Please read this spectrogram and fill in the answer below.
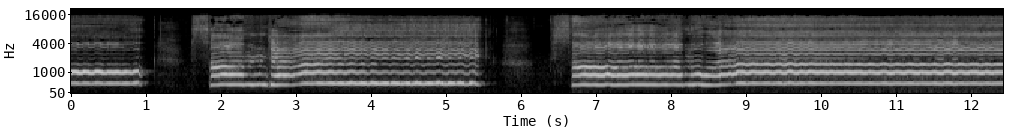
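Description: A woman singing solo a cappella, holding long notes with a wavering vibrato. A note ends about a second in. After a brief breath comes a phrase that steps up slightly in pitch, and after another breath a final long note, stepping up once and then held for several seconds.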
